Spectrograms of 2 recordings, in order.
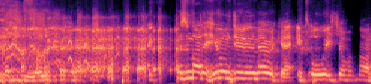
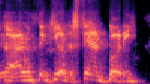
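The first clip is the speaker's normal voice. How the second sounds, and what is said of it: Put-on American accent. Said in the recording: “when I do an American accent, it's always a John McMahon accent.”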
